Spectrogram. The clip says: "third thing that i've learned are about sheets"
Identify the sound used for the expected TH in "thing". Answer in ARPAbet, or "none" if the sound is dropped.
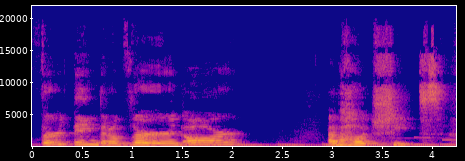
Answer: TH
